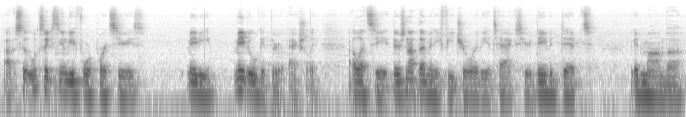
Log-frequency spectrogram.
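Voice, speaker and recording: His voice is fairly low, fast and creaky, with few pauses and a faint hiss or hum in the audio. A young gaming host, he's losing his voice as he casually narrates gameplay, rambling and frequently correcting himself.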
